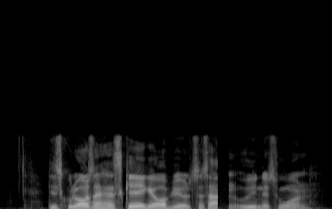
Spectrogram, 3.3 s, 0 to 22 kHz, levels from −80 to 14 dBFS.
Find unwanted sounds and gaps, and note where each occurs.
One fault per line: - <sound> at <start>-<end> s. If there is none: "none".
- dropout at 2.2-2.3 s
